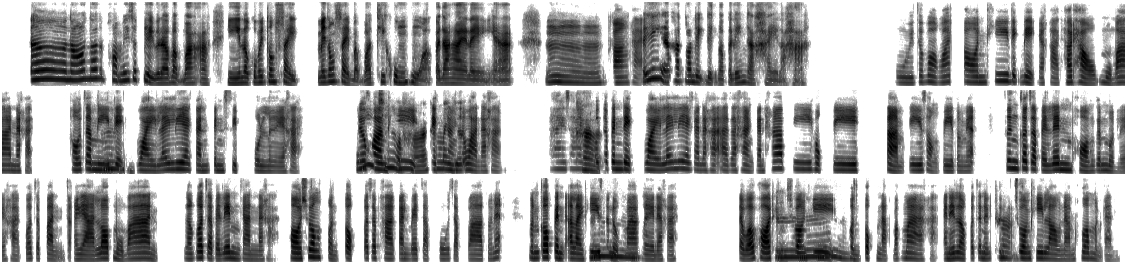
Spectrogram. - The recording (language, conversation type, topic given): Thai, podcast, กิจกรรมในวันที่ฝนตกที่ทำให้คุณยิ้มคืออะไร?
- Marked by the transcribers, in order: none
